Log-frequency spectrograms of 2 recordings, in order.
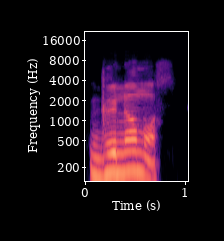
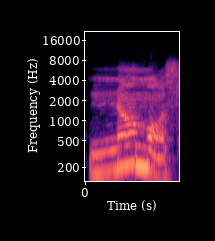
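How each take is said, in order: First: "gnomos" drawn out slowly with a hard G; hard G pronunciation. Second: "Gnomos" pronounced "nomos"; silent G. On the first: Co-host correcting Germán in turn, slow hard G. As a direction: slowly sound the g before the n in "gnomos". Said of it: "No, Germán". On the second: Host explaining that the G is mute, silent G. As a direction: leave the G of "Gnomos" mute, beginning on n. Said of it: "la G es muda". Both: Shown as a demonstration.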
